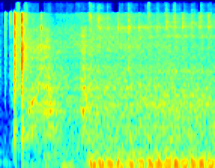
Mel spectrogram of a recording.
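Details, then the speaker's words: ATV/UTV hot-wired without a key by jumping the starter solenoid, key switch suspected bad: short crank, then the single-cylinder fires into an even idle thump. Normal start. "start your four-wheeler now you don't even have to have a key to start this UTP"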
